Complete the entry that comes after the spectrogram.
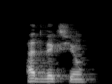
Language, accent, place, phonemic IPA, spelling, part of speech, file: French, France, Lyon, /ad.vɛk.sjɔ̃/, advection, noun, LL-Q150 (fra)-advection.wav
- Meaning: advection (the horizontal movement of a body of atmosphere (or other fluid) along with a concurrent transport of its temperature, humidity etc)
